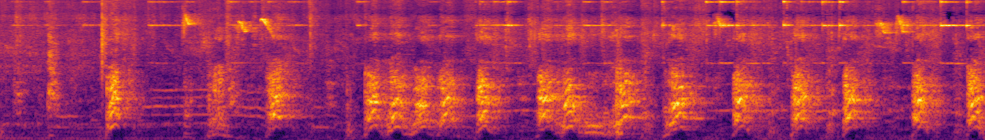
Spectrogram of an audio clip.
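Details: A German Shepherd named Leo romps about in a morning play session, letting out loud, rough barks. They come in irregular clusters, several close together and then a pause, with a faint tone sustained in the background.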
